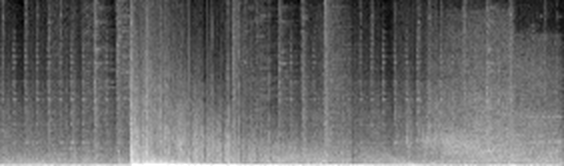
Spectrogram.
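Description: Houthi Palestine missile launching: a sudden loud roaring boom bursts in and holds for about two seconds as a sustained blast-like rush, then drops back to a steady background rumble.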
